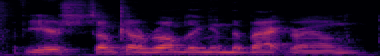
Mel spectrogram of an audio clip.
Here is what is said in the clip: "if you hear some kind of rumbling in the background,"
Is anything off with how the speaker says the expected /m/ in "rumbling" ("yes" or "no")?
no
